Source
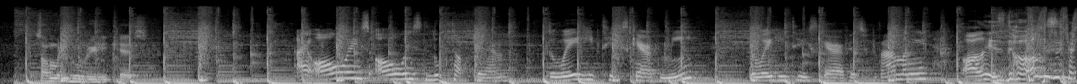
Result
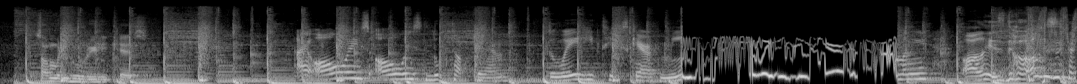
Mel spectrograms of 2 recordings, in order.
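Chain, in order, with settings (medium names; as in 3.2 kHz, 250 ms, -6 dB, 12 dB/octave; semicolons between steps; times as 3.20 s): 6.82–8.98 s: formants replaced by sine waves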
